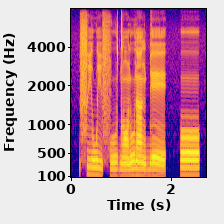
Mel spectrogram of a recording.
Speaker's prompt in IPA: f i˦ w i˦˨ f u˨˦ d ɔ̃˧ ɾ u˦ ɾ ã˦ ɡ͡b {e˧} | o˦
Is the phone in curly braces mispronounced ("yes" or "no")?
yes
